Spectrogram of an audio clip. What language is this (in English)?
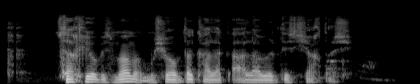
Georgian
